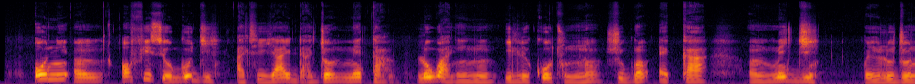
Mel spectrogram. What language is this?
Yoruba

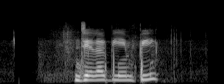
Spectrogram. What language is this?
Bangla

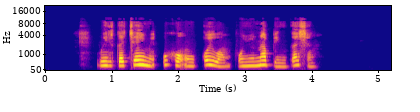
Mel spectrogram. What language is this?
Puno Quechua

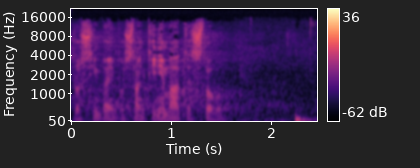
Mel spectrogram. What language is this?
Czech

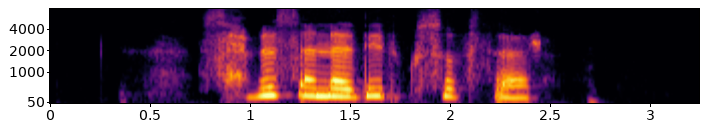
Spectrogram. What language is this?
Kabyle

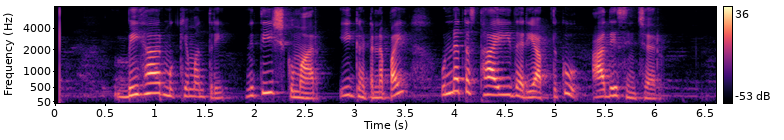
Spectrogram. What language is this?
Telugu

